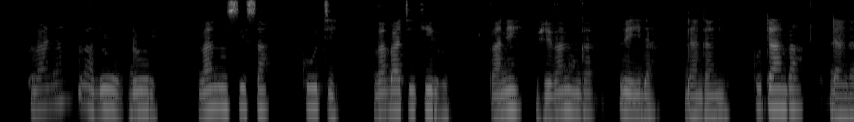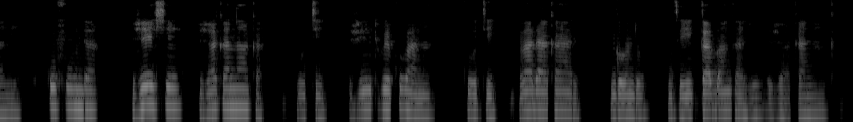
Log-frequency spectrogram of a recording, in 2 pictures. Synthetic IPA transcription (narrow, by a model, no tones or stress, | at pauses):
ʋanaʋaɗoɗo̞ɾi | ʋano̞sisa | kuti | ʋaɓatikirwe̞ | pane̞ | ʐe̞ʋano̞ŋɡa | ʋeiɗa | ɗaŋɡani | kutamba | ɗaŋɡani | kufunda | ʐe̞ʃe̞ | ʐakanaka | kuti | ʐiːtwe̞kuʋana | kuti | ʋaɗakaɾe | ndo̞ndo̞ | d͡zeikaɓaŋɡaʐeʐakanaːkḁ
